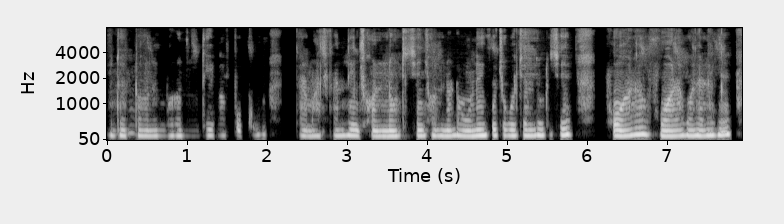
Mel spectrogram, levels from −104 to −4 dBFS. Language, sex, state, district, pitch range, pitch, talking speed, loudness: Bengali, male, West Bengal, Jhargram, 145-155 Hz, 150 Hz, 160 wpm, -25 LUFS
